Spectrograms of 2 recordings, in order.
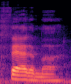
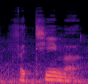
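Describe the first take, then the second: First: Fatima said FAT-uh-muh, first syllable like fat; wrong Fatima. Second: Fatima said fuh-TEE-muh, stress on the long ee; right Fatima. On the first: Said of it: "Not Fatima". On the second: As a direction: put the weight on TEE in Fatima. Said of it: "Not Fatima, Fatima". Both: Shown as a demonstration.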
